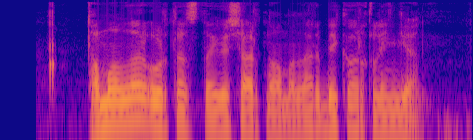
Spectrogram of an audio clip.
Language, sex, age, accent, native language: Uzbek, male, 18-24, Jizzax, Uzbek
